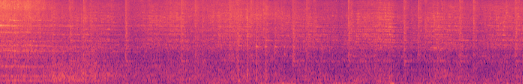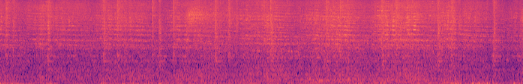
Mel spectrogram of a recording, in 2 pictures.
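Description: Train running past close by: a steady rumble and rattle of wheels on the rails, with irregular knocks over rail joints.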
